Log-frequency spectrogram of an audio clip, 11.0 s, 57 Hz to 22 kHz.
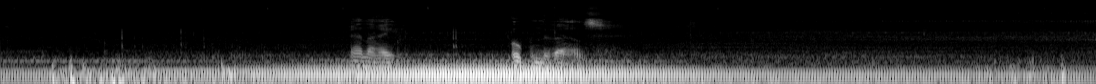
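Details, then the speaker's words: BMW 335 N54 on MHD tune with exhaust valves open, after fixing faults from a short to ground and dead battery; low even exhaust drone swells on a light rev and settles smoothly, no ticking or misfire, healthy. "Yeah, buddy. She sounds good too. She's on the MHD1."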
